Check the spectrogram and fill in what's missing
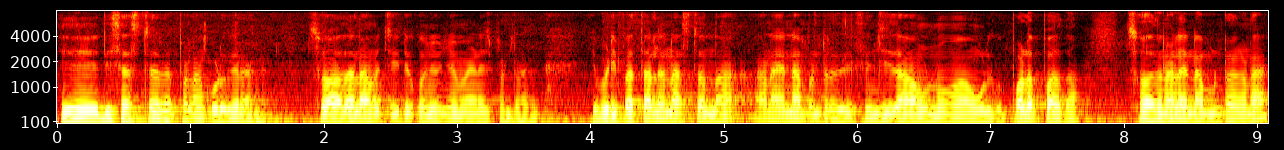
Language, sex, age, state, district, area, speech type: Tamil, male, 18-30, Tamil Nadu, Nagapattinam, rural, spontaneous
